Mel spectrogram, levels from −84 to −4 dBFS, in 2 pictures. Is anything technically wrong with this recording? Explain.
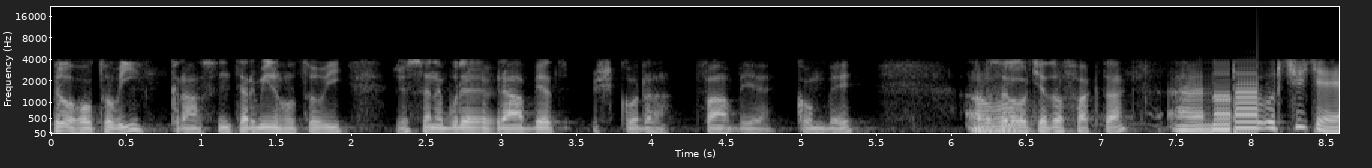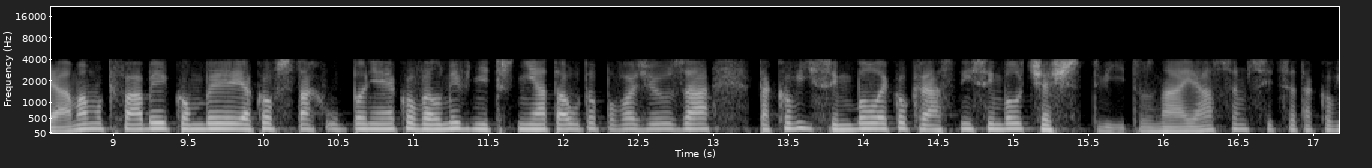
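Yes. This speech clip has several network-related faults, heard through a narrowband call path where G.711 A-law coding leaves nothing above 4 kHz.

At 2.8 s, just after "hotový že se nebude", a short stall from a late packet holds the last sound for about 71 ms until the packet arrives. Nothing is lost, which separates it from a loss burst.

Right after, at 2.91 to 3.0 s, a burst of packet loss fills 59 ms with a fading continuation, then resumes with 80 ms of audio missing, so the sound skips ahead.

From 7.64 to 8.04 s, after "tě to fakt tak", the sound turns into a rigid, metallic 50 Hz buzz that roughly follows the speech. The likely cause is repeated short buffers, which fits a 20 ms repeat. The fixed pitch distinguishes it from a plain stall.

From 8.74 to 9.24 s, jitter buffer speed-up trims about 50 ms of pitch periods, so the speech runs about 8% faster. 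The pitch stays the same, so it sounds hurried rather than higher.

At 10.51 s, after "kombi jako vztah" and before "jako velmi vnitřní a", another short stall from a late packet stretches the sound by 20 ms with nothing missing.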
